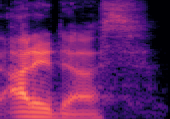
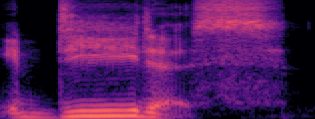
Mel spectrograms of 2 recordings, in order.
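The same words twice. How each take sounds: First: Adidas stressed on the first syllable; German pronunciation. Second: Adidas with a long DEE; American pronunciation. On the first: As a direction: say Adidas as "AH-dee-dahs". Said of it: "I said it Adidas". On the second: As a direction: drag out Adidas as "uh-DEEE-dus". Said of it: "American make it extremely long". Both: Shown as a demonstration.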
